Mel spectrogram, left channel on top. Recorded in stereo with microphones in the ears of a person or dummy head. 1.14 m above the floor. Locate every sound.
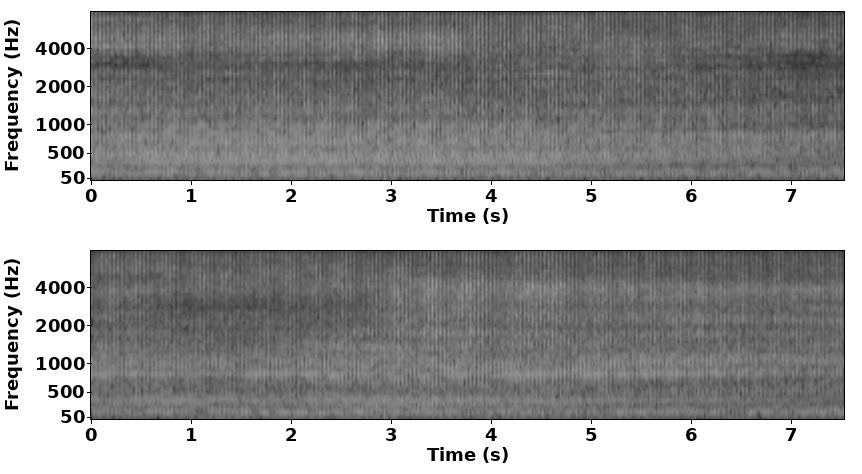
Only background noise.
